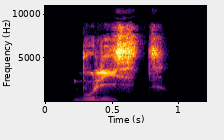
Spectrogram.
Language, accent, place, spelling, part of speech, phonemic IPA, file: French, France, Lyon, bouliste, noun, /bu.list/, LL-Q150 (fra)-bouliste.wav
- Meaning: bowler (person who plays boules)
